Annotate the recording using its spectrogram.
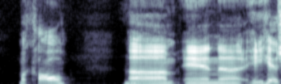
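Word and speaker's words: McCaul: from texas uh michael is it mccall how you say his name c-a-u-l mccall um and uh he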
